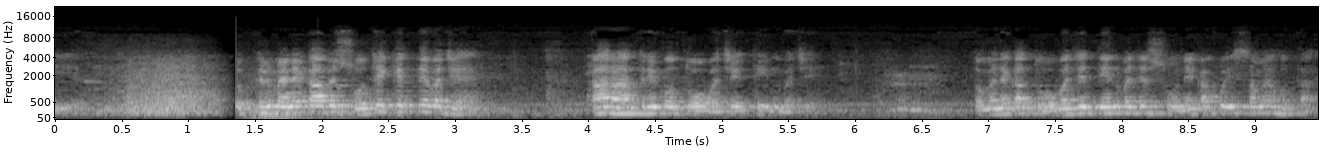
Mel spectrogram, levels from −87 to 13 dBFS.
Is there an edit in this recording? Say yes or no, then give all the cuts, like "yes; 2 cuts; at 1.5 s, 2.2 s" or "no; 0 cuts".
yes; 1 cut; at 1.3 s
